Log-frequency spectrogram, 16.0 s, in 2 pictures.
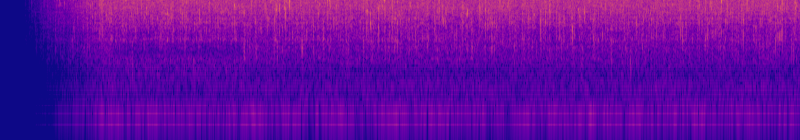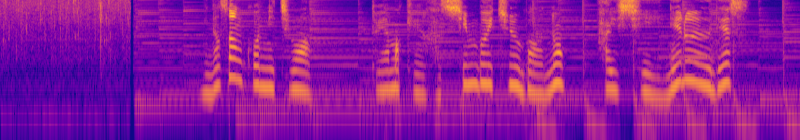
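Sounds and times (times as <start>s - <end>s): chicken frying with crackling pops: 0.2s - 9.3s.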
